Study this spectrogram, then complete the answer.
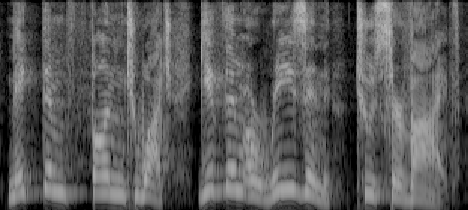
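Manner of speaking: ordinary delivery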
